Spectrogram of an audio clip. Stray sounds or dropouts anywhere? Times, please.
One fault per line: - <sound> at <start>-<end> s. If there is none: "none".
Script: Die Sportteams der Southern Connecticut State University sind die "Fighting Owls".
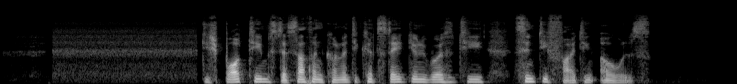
none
